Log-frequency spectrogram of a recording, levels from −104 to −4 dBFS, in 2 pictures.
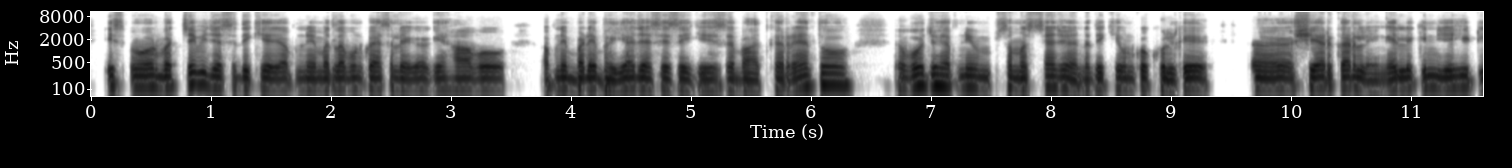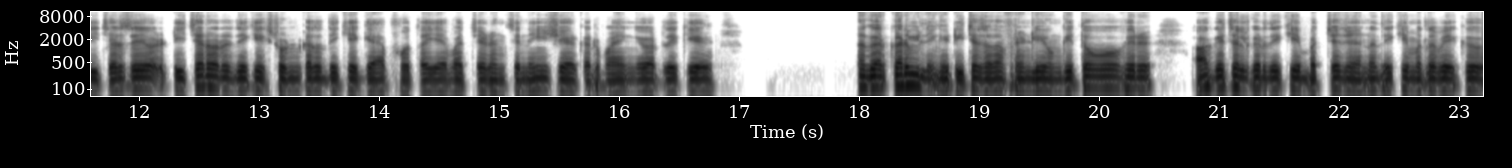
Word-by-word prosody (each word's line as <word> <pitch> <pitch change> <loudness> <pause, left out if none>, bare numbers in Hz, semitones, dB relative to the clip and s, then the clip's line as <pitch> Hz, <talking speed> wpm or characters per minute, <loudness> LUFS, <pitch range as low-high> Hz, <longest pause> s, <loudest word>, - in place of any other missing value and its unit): इसमें 115 - -1
और 115 0 +3
बच्चे 125 +5 +1
भी 140 0 +1
जैसे 110 -3 -1
देखिए, 100 -2 0
अपने 95 0 -2
मतलब 95 +1 0
उनको 100 0 -1
ऐसा 100 0 -3
लगेगा 95 0 0
कि 100 +2 -2
हाँ, 100 0 -1
वो 95 0 0 0.3
अपने 105 0 0
बड़े 100 +1 +2
भईया 95 +1 +1
जैसे 100 -1 +1
से 95 0 -1
किसी 90 +1 -2
से 95 - -2
बात 90 -2 0
कर 95 -1 -1
रहे 95 - +1
हैं। 115 - 0
तो 135 - +4 0.6
वो 110 +3 +3
जो 125 0 +2
है 125 - +5
अपनी 115 0 -1 0.3
समस्या 105 +3 -1
जो 110 -1 +1
है 90 - +1
ना 95 - -4
देखिए 100 +3 -2
उनको 100 +1 0
खुल 95 -2 +2
के 100 +1 +6
अ, 100 +1 -1
शेयर 105 +1 +2
कर 110 0 +3
लेंगे 90 -2 0
लेकिन 110 +2 0
यही 105 +2 +1
टीचर 95 -2 -1
से 105 +1 +2
अ, 105 - +2 0.2
टीचर 115 +4 +1
और 110 -2 +2
देखिए 100 0 0
स्टूडेंट 95 0 -2
का 95 - +1
तो 100 - +1
देखिए 95 +1 -1
गैप 90 -1 0
होता 85 +1 -2
ही 90 - +1
है 90 0 0
बच्चे 90 +1 -2
ढँग 90 -1 -2
से - - 0
नहीं 90 +3 -1
शेयर 90 -1 0
कर 80 - -2
पाएँगे 90 +1 -2
और 90 -1 +1
देखिए 95 +1 +1 1.2
अगर 110 0 +4
कर 120 +1 +5
भी 130 -1 +4
लेंगे 95 -2 0
टीचर 90 +3 +1
ज़्यादा 95 +1 +2
फ्रेंडली 95 +1 0
होंगी 95 0 +1
तो 110 - +4
वो 110 -1 +1
फिर 105 -1 +2 0.4
आगे 110 - +3
चलकर 110 -2 +1
देखिए 100 +1 +1
बच्चे 100 +3 -1
जो 95 -1 0
हैं 90 - +1
ना 95 +2 -1
देखिए 95 +2 -2
मतलब 95 0 0
एक 95 - +1
100 Hz, 230 wpm, -21 LUFS, 95-105 Hz, 1.2 s, के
